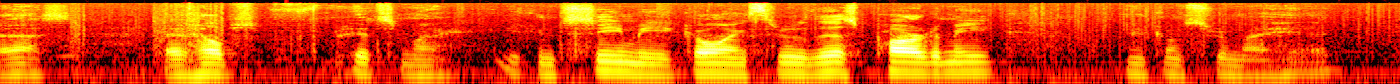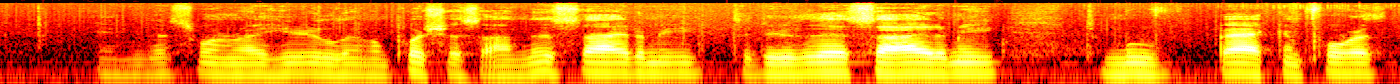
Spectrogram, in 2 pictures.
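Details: Adult man speaking; aphasia.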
